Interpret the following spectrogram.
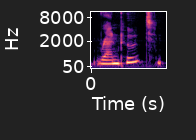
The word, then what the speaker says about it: Renput: So yeah, I would pronounce that Renput, just again, modern convenience for years.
